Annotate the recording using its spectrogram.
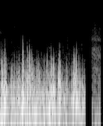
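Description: Wind buffeting the camera microphone during a bike ride, a loud, uneven low rumble that cuts off suddenly near the end.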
